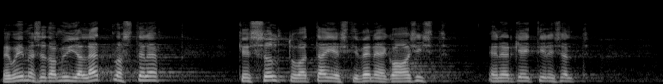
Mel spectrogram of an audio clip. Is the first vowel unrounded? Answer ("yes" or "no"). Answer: yes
